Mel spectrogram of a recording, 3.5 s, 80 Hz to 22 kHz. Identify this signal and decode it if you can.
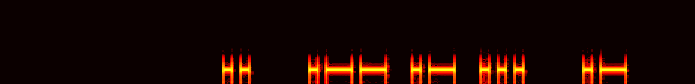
Morse code, heard as a keyed tone, about 28 wpm, 700 Hz. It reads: I WAS A
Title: Sets of 3 Words 28wpm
